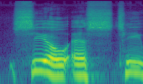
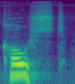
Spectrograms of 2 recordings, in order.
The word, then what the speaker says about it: cost: that family you have c-o-s-t which is not coast it's cost coast is spelled c-o-a-s-t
